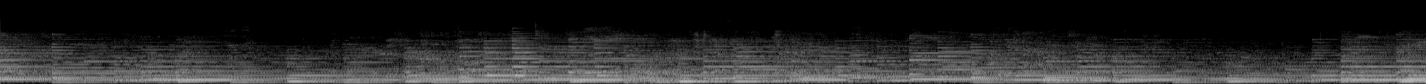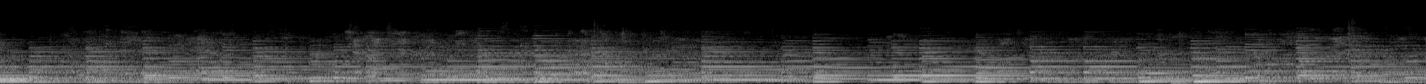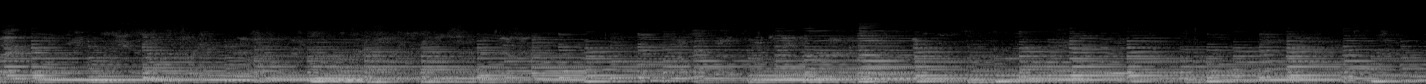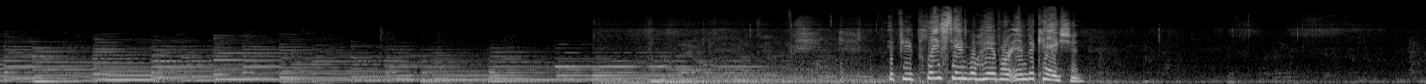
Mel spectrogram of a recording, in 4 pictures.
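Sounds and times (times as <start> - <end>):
live piano music: 0.0 - 53.9
people talking: 48.7 - 53.7.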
